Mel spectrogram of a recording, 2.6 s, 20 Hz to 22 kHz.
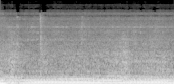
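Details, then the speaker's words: Nissan S15 with newly fitted upgraded gearbox, running on the lift: smooth, steady drivetrain hum in second gear, even pitch with no whine, knock or grinding; gearbox sounds healthy. "It's running on the lift there now. We're in first gear, we have gears! Yeah, so full second, clutch. Yeah."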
